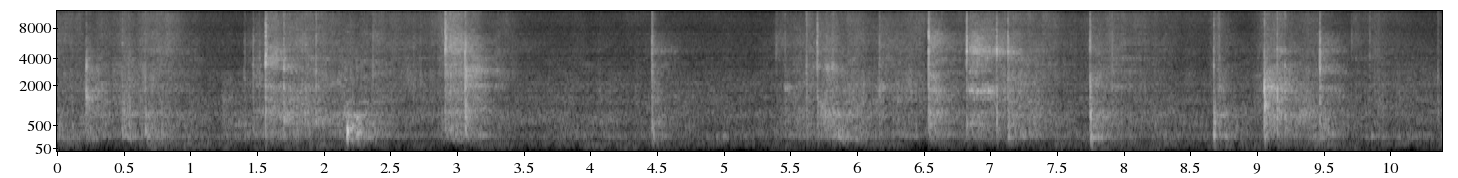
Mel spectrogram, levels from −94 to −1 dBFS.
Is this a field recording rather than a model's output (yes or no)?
no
